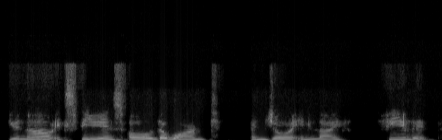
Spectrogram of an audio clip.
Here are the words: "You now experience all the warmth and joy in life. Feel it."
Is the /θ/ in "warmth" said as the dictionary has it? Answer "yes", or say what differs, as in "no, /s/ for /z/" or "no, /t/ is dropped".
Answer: no, /t/ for /θ/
